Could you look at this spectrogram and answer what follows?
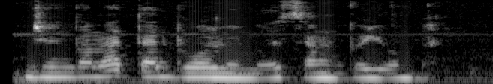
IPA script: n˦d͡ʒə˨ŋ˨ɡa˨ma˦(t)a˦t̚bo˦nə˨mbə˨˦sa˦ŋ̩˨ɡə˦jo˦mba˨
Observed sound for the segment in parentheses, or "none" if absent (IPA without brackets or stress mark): t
